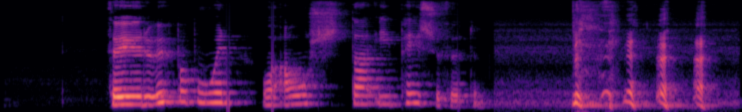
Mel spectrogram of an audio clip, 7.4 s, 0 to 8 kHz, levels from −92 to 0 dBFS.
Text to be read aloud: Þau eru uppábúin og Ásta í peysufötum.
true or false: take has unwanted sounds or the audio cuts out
true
